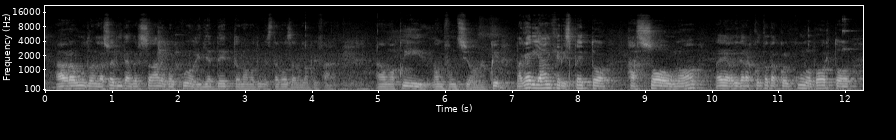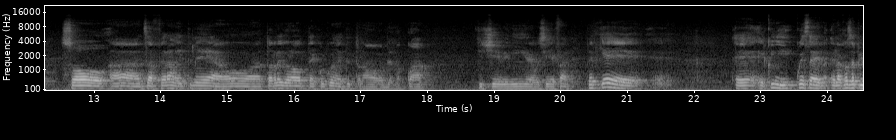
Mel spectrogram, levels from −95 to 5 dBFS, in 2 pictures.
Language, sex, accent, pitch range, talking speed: Italian, male, native, 115-135 Hz, 175 wpm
